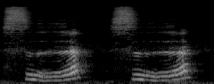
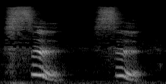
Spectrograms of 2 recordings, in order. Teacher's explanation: it's a third tone. And then the number 4, which is 四, 四, is a fourth tone.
